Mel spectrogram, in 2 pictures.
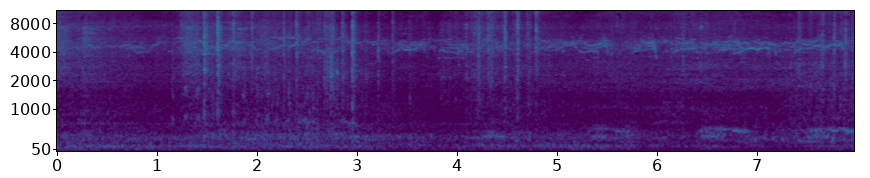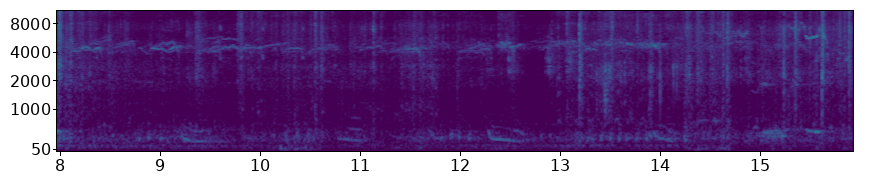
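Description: Sialkoti chuhe pigeons on a rooftop in Sialkot coo over and over in soft, rhythmic bursts, fairly close, with other birds chirping faintly against a steady outdoor hum.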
